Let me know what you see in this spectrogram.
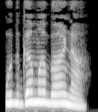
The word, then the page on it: ಉದ್ಗಮಬಾಣ: Kannada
